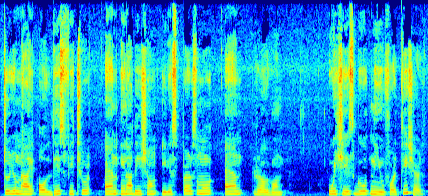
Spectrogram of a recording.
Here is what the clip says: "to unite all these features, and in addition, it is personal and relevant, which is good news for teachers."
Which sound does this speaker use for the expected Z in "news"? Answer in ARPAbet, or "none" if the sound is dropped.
none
